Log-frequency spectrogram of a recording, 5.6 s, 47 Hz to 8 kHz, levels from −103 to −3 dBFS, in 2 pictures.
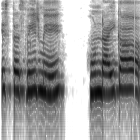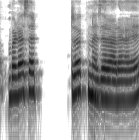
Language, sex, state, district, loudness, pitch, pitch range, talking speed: Hindi, female, Bihar, Sitamarhi, -16 LUFS, 270 Hz, 245-285 Hz, 140 wpm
